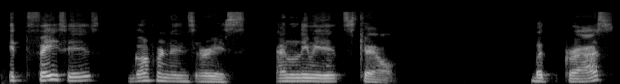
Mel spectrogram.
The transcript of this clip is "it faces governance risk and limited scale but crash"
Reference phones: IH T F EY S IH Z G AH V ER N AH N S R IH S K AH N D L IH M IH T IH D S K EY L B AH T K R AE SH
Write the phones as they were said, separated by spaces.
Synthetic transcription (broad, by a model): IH T F EY S IH Z G AH V ER N AH N S R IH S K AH N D L IH M IH T IH D S K EY L B AH T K R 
